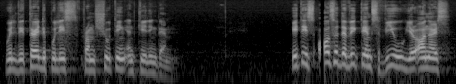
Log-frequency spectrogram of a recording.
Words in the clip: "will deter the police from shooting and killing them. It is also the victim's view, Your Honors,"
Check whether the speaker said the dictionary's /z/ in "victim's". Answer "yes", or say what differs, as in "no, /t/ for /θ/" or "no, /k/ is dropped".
no, /s/ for /z/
